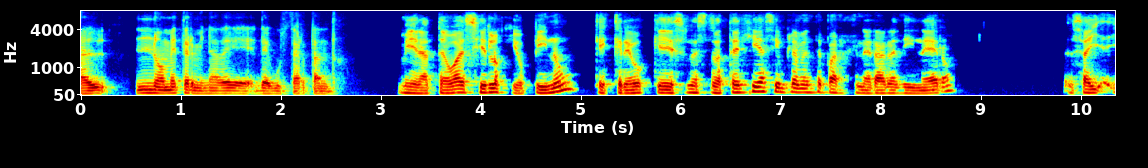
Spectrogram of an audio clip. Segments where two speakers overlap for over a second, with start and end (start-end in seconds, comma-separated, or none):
none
